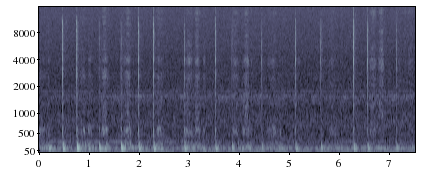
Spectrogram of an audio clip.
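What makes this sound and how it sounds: Long nails tap and trace across the glossy card cover of an "Inheritance Games" paperback lying flat. About fifteen short, dull, low-pitched taps come at an uneven pace, each dying away almost instantly, with soft scratchy tracing between them.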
